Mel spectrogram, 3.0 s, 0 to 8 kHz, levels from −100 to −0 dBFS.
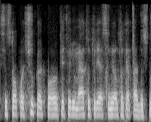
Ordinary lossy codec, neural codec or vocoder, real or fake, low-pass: AAC, 32 kbps; vocoder, 24 kHz, 100 mel bands, Vocos; fake; 7.2 kHz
